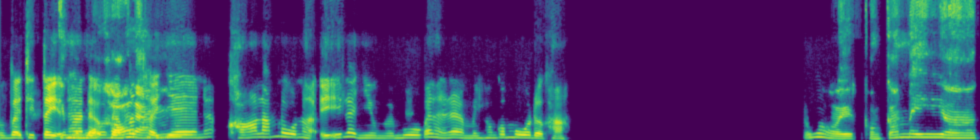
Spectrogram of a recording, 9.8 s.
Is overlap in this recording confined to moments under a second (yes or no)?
no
